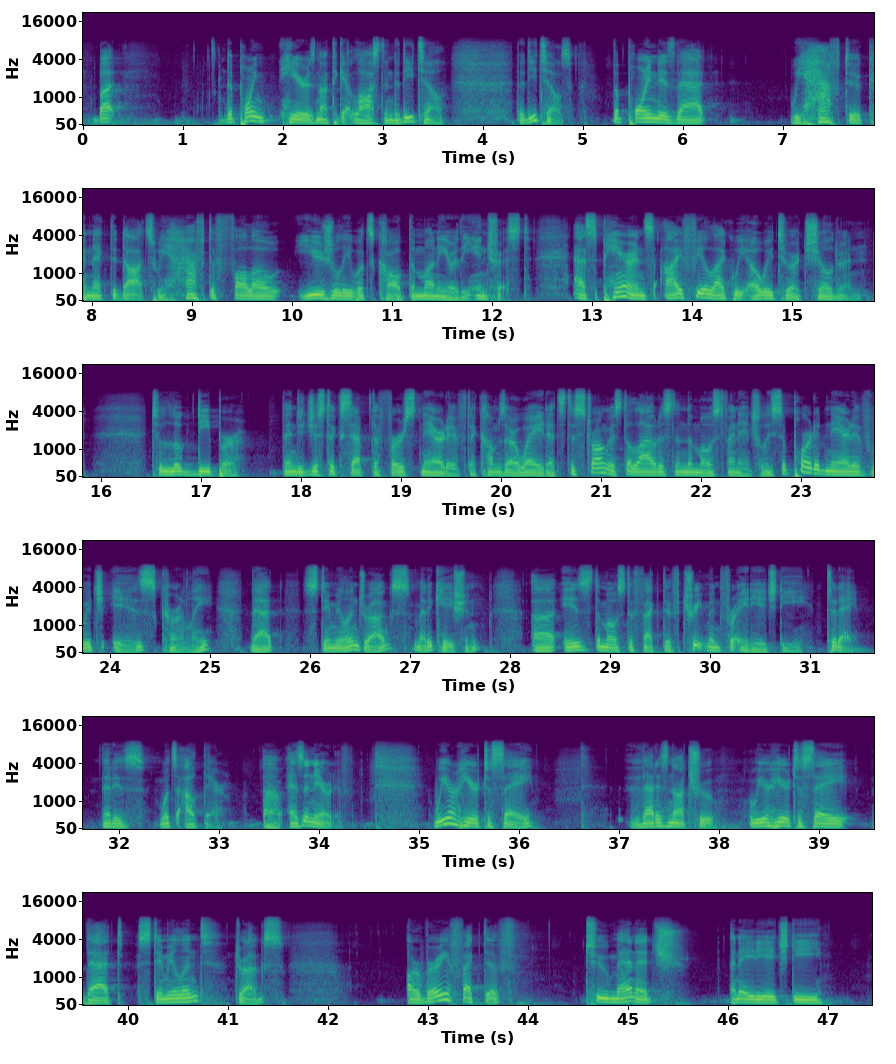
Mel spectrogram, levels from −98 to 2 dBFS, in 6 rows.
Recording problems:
high frequencies cut off; noticeable; nothing above 8 kHz

